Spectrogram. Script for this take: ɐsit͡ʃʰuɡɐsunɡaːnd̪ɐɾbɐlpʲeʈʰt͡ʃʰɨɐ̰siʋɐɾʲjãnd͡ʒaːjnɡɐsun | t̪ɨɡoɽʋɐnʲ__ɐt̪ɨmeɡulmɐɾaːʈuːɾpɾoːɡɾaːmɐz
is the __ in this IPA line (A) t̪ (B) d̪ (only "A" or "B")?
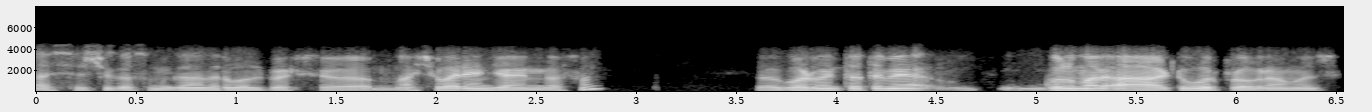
A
